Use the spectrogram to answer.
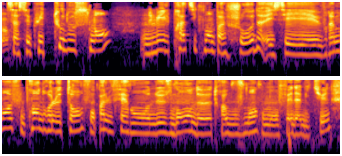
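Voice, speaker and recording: In an ordinary speaking voice, a woman talks at a medium pitch and moderate pace with ordinary pitch variation and very even loudness, the sound dry with no echo. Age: 40s. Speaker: restaurant owner and cook. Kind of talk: cooking demonstration. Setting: restaurant kitchen. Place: kitchen.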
